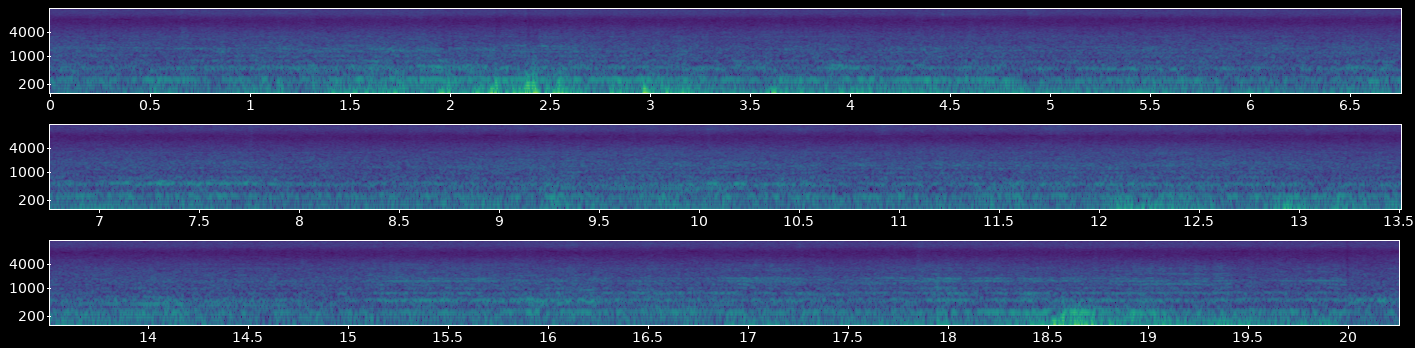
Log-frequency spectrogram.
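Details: Honey bees in Himachal Pradesh, India, hum with a low, steady drone that swells as individuals pass close by.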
